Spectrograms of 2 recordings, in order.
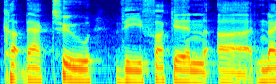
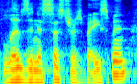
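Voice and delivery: usual speaking voice

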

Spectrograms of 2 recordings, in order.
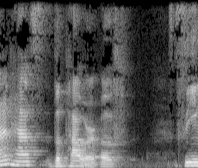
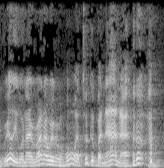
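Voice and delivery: put-on Fran's Queens accent, with a laugh; 6 semitones higher, faster than usual. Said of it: "she says it in a very Queens accent".

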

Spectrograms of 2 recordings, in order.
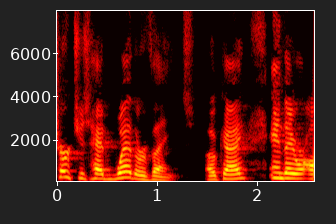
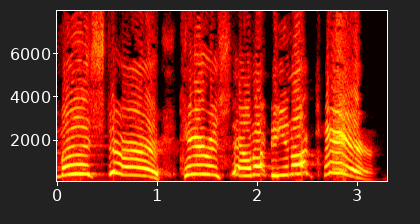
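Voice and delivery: high, loud, pleading shout, slow on the last words; desperate cry; 11 semitones higher, 9 dB louder, slower than usual. Acted. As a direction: scream it out as the boat goes under. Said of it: "And so they cry out".

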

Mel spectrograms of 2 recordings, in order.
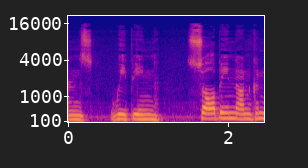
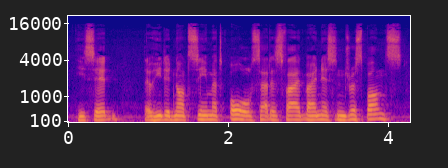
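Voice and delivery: plain reading voice

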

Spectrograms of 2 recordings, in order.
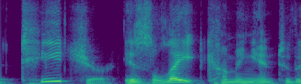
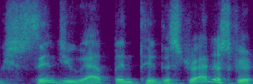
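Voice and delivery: ordinary talk, nothing marked

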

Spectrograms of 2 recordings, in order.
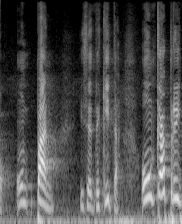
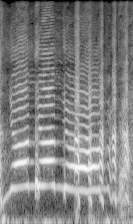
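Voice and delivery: mock munching; 9 semitones higher, 9 dB louder, much slower than usual. Mocking eating noise.

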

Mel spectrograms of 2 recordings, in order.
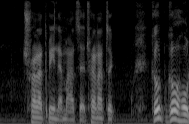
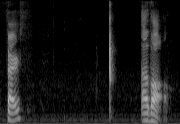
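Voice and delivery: loud, high, affronted queen; indignant queen; 7 semitones higher, 14 dB louder, slower than usual. Retold or imitated. The queen storming over in a loud, high, offended voice. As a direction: draw yourself up, highly offended. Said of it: "this queen was like".

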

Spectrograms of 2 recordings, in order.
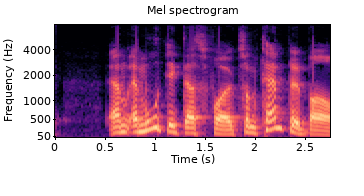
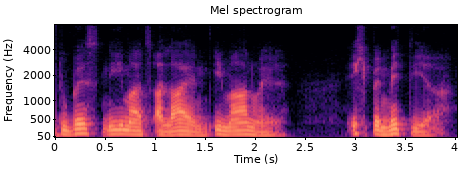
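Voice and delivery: much softer and lower, tender and intimate; hushed comfort; 5 semitones lower, 7 dB quieter than usual. Acted. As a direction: say it like a hand on the shoulder. Comforting lonely listeners.

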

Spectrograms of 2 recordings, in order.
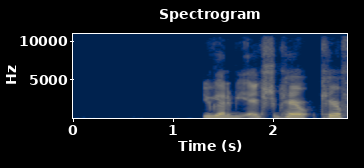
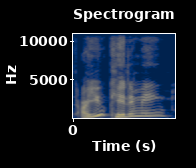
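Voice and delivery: pitched up high in stunned disbelief; incredulous; 9 semitones higher than usual. Real, not acted. Ranting to viewers, repeating the question in high disbelief. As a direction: ask it again, higher, not believing it.

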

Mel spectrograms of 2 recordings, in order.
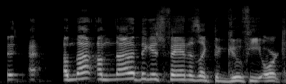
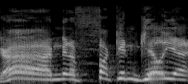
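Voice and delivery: higher, slow mock orc war cry; menacing orc; 5 semitones higher than usual. Old orc threatening the player, mock menace. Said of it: "they were a bit more just like".

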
